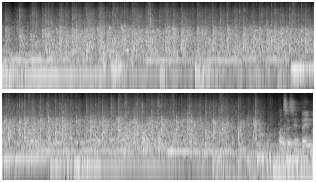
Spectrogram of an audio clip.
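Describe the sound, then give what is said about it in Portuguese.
A church audience applauds Jesus steadily for the whole stretch, a dense, loud wash of clapping over sustained low keyboard chords, with scattered voices mixed into the crowd noise before it thins at the end. “Pode aplaudir a Jesus.”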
